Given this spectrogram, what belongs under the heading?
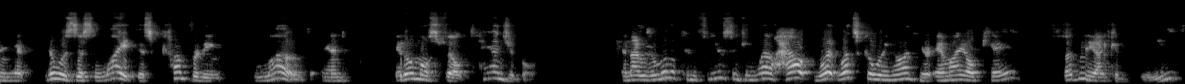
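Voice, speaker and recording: A man giving an earnest, halting personal testimony as an accident survivor, often restarting his sentences. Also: high-pitched, pushed and bright, breathy edge, rough recording.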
